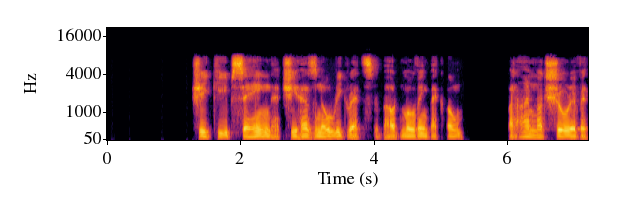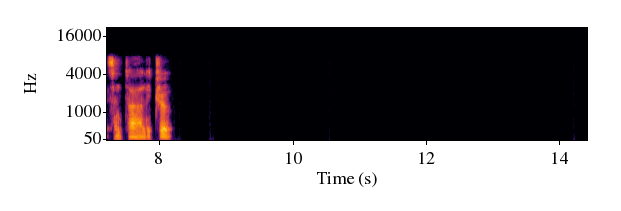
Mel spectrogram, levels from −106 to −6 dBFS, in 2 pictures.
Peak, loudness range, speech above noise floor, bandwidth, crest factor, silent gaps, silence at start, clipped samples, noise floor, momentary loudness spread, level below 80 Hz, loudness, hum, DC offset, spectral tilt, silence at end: -4 dBFS; 9 LU; over 69 dB; 8.2 kHz; 22 dB; 5.42-6.01 s; 1.3 s; under 0.1%; under -90 dBFS; 10 LU; -56 dBFS; -21 LUFS; none; under 0.1%; -3.5 dB/octave; 6.25 s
